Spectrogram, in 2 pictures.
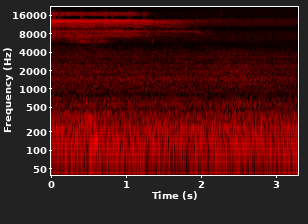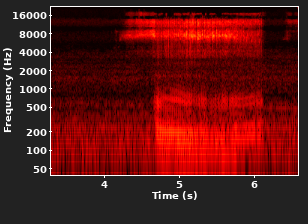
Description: Taco the rat terrier snoring and dreaming of bacon treats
